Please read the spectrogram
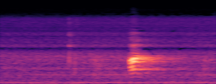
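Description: Low background hiss, with one short syllable from a man's voice about a second and a third in.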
